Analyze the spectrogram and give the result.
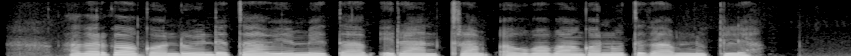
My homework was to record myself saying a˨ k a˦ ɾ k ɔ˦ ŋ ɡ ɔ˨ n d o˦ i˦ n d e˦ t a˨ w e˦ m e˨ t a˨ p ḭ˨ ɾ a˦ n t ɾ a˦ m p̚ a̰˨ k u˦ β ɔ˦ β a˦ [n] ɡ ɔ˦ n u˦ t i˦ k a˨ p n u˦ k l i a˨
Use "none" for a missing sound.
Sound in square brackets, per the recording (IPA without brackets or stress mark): ŋ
